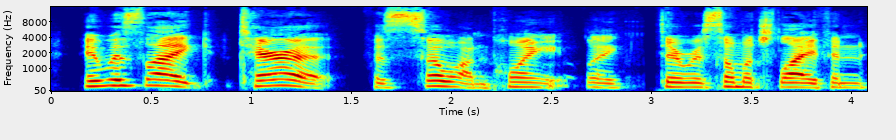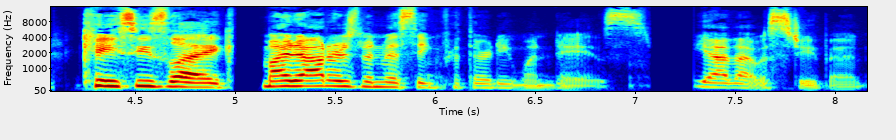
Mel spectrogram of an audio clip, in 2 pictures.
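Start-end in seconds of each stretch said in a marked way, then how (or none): 5.2-7.1 dead, emotionless, flat, lifeless monotone drone. Mocking how Casey spoke about her missing daughter, in a flat monotone. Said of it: "She's so monotone".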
